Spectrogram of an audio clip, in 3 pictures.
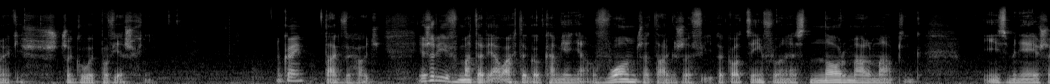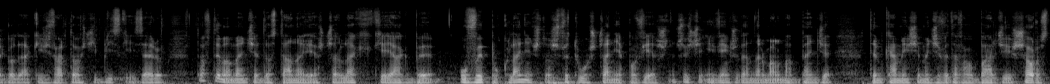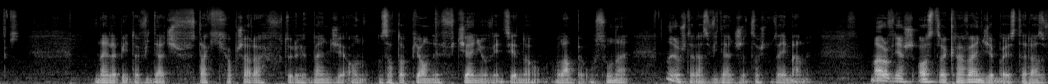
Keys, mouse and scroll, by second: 1.7 click, 21.3 Escape, 22.3-22.8 scroll down 5, 22.8 middle click, 23.9 right click, 24.3 x, 30.8 Escape.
